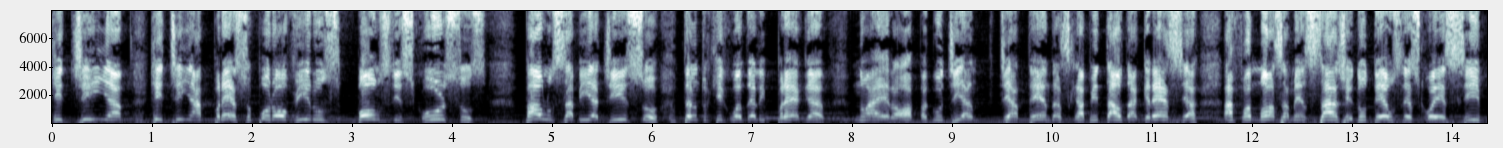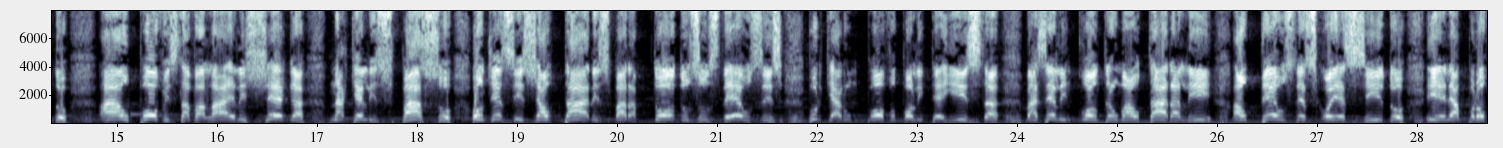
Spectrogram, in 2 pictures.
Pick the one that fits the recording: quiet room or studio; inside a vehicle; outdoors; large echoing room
large echoing room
